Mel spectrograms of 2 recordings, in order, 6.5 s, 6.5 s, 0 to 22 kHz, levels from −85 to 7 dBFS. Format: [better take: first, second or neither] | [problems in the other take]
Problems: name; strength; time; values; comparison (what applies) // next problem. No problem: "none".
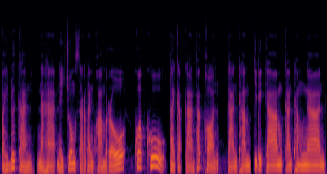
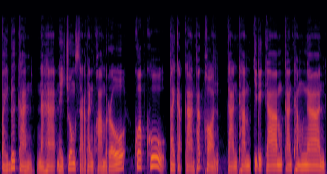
second | muffled; slightly; fading above 1.5 kHz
